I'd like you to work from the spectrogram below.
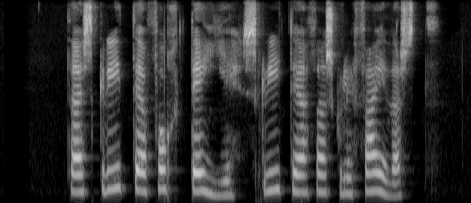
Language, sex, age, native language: Icelandic, female, 40-49, Icelandic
